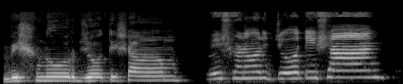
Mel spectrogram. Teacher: यहाँ पर जो विसर्ग है वो रेफ में परिवर्तित हो जाता है।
